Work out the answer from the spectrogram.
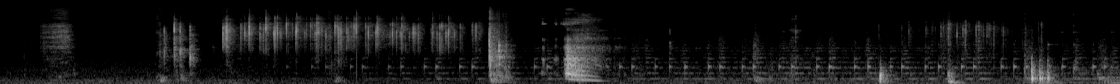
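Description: Dice roll for initiative in a tabletop game: scattered bursts of small clattering and clicking as dice tumble across a surface, with sharp taps and short rattles in uneven spurts and quiet gaps between them.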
